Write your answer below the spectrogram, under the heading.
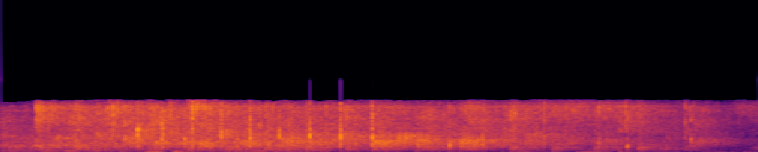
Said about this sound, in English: So please give him your kind attention and a big round of applause.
